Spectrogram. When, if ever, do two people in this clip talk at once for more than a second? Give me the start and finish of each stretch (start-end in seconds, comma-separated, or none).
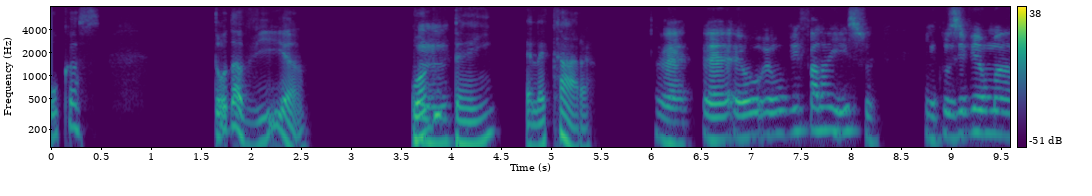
none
